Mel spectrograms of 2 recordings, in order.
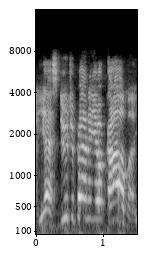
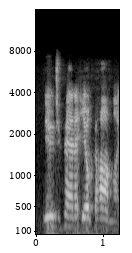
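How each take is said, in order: First: Higher, louder excited repeat; fired-up confirmation, pitched way up; emphatic excitement. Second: Said in the usual way. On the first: Real, not acted. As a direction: hype it up, voice jumping high.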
